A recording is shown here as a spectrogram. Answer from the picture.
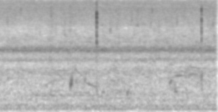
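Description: Faint outdoor ambience by a lake: a low steady hum and a faint high steady tone, with a few faint short chirps and a single sharp click about a second in.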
